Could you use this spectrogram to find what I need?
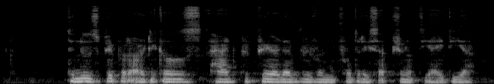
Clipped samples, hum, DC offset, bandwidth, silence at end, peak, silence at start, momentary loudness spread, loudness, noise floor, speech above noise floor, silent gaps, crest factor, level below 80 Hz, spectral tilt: under 0.1%; none; under 0.1%; 16.5 kHz; 0.2 s; -14 dBFS; 0.7 s; 7 LU; -30 LUFS; -64 dBFS; 35 dB; none; 14 dB; -58 dBFS; -6.5 dB/octave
